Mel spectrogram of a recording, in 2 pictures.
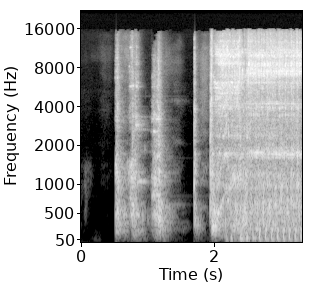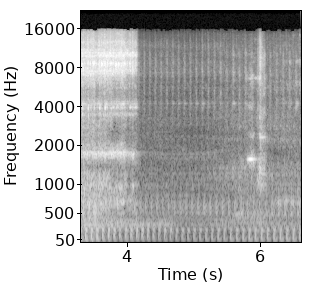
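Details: Lawn tractor with freshly rebuilt single-cylinder engine, new battery, starter and plugs, jump-started with a booster: catches and runs strong, then lumpy idle rising and sagging; idle still unstable, owner will tighten the accelerator rod, which keeps jumping.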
